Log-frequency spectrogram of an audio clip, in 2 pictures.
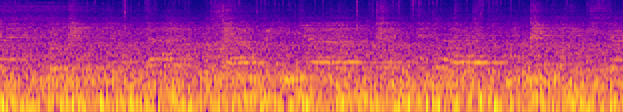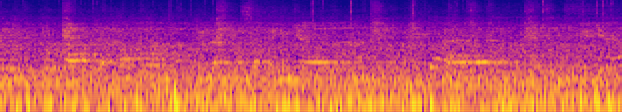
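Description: Steady road and engine rumble inside a car cruising at highway speed, with music carrying a melody, likely with a singing voice, playing over it.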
